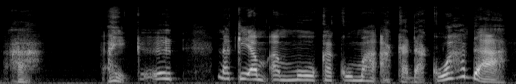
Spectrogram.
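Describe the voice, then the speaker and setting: Woman as a slow, sing-song resort employee. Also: medium pitch, huge pitch swings, a bit bright, husky, no room sound, exaggerated voice. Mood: encouraging. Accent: Ilocano. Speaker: voice actor. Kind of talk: comedy radio drama acting.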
